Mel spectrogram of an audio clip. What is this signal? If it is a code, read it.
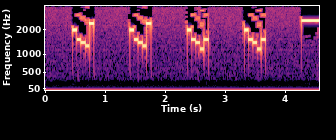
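Five-tone selective call (ZVEI), heard as quick runs of five tones, tones of about 70 ms. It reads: 85430 85430 85425 85425
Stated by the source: ZVEI five-tone selective call received on SDR.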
